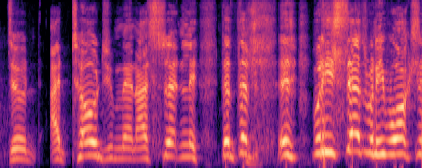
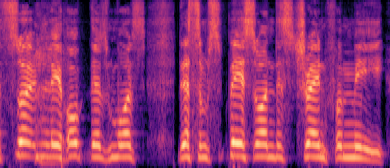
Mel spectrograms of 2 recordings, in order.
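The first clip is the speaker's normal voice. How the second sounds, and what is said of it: Put-on Jamaican accent. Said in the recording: “With the Jamaican accent”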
